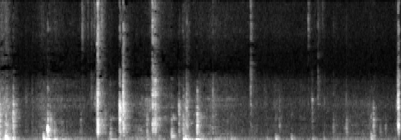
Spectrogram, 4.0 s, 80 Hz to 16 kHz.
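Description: Irregular small clicks and taps from the parts of a Homelite XL-76 chainsaw's points ignition being handled and fitted, with one sharper knock right at the start.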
